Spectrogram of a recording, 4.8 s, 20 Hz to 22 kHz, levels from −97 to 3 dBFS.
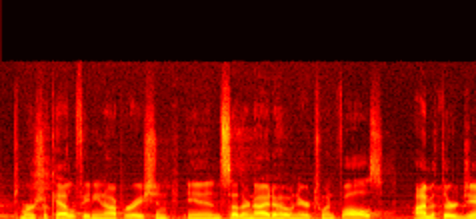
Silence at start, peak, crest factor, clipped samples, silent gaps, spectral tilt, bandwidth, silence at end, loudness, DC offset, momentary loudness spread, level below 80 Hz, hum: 0 s; -10 dBFS; 20 dB; under 0.1%; none; -4.5 dB/octave; 16 kHz; 0 s; -29 LUFS; under 0.1%; 8 LU; -54 dBFS; none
